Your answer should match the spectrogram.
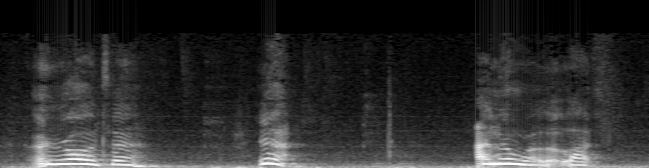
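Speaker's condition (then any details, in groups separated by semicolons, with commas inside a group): Cerebral palsy; uses wheelchair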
